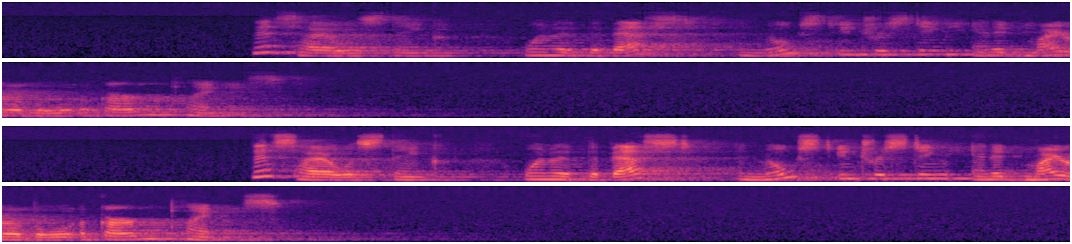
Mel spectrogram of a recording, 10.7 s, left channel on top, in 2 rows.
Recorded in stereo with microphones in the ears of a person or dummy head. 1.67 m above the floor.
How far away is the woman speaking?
About 1.8 m.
